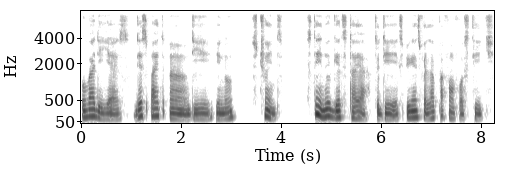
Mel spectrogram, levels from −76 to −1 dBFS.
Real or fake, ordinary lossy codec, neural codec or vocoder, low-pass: real; none; none; 7.2 kHz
